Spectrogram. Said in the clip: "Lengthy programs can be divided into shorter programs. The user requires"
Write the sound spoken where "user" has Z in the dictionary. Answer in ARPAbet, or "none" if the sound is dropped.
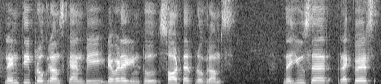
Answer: S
